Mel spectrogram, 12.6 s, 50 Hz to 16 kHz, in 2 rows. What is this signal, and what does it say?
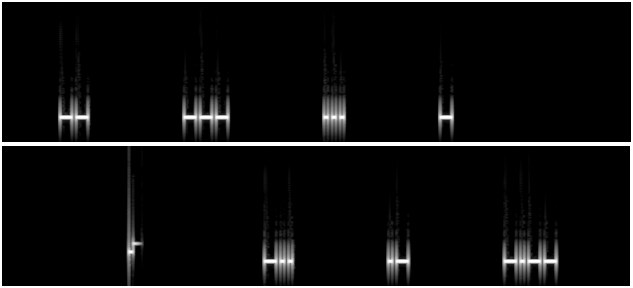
Morse code, heard as a keyed tone, about 30 wpm, spaced as for 8 wpm, 700 Hz. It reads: MOST DAY
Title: 8x Character Spacing - Top 100 Words - 30wpm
